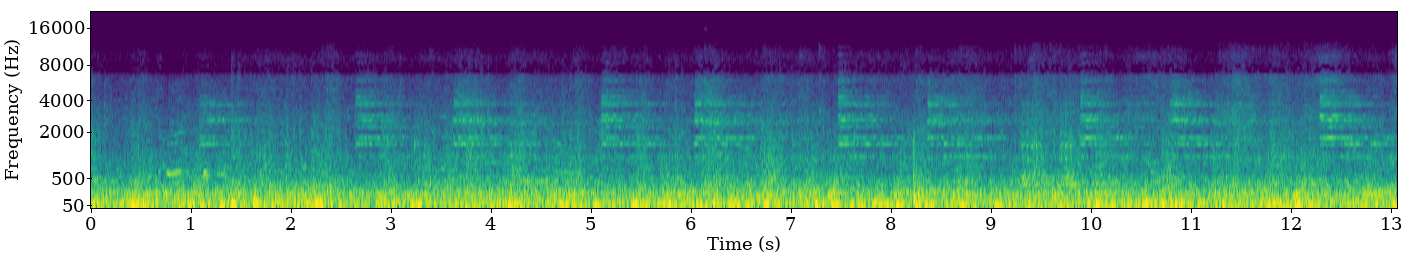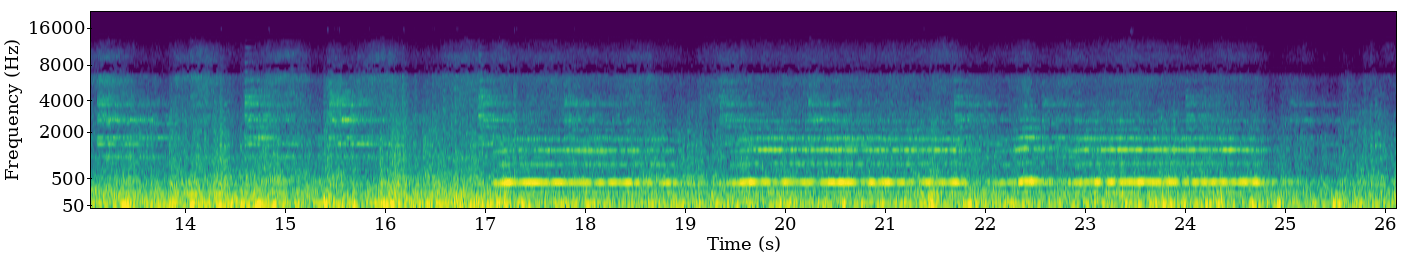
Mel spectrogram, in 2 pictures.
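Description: A train rumbles and clatters along the rails close by.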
